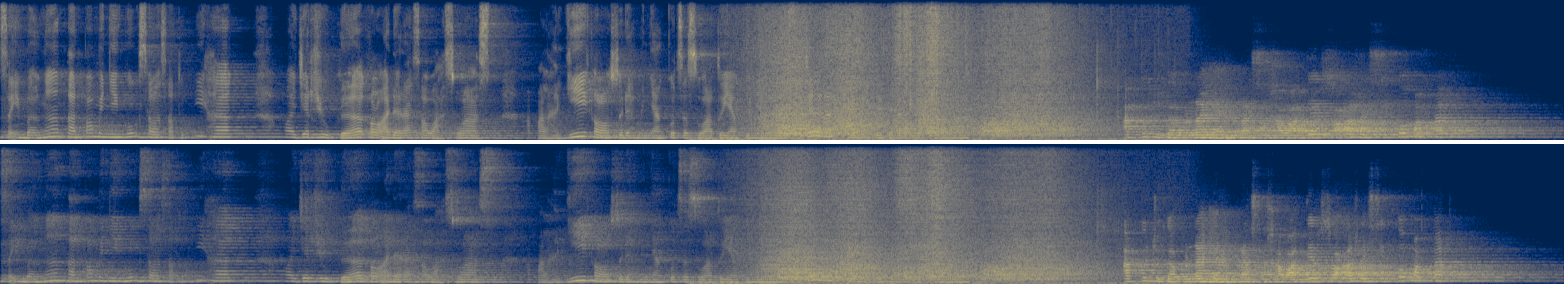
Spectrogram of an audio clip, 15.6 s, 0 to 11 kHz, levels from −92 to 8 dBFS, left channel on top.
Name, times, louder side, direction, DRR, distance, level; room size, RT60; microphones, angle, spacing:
voice 1, 0.0-9.7, left 3 dB, 70° left, 10 dB, 0.6 m, -25 dB
sound 1, 6.9-11.9, left 2 dB, 40° left, 1.2 m, -21 dB
voice 2, 11.2-14.5, right 1 dB, 70° right, -2 dB, 1.8 m, -18 dB
12.5 x 6.2 x 7.0 m, 2.6 s
head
